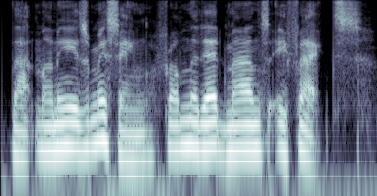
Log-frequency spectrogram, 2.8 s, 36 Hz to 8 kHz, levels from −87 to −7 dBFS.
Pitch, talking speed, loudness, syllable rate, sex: 120 Hz, 190 wpm, -17 LUFS, 4.7 syllables/s, male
